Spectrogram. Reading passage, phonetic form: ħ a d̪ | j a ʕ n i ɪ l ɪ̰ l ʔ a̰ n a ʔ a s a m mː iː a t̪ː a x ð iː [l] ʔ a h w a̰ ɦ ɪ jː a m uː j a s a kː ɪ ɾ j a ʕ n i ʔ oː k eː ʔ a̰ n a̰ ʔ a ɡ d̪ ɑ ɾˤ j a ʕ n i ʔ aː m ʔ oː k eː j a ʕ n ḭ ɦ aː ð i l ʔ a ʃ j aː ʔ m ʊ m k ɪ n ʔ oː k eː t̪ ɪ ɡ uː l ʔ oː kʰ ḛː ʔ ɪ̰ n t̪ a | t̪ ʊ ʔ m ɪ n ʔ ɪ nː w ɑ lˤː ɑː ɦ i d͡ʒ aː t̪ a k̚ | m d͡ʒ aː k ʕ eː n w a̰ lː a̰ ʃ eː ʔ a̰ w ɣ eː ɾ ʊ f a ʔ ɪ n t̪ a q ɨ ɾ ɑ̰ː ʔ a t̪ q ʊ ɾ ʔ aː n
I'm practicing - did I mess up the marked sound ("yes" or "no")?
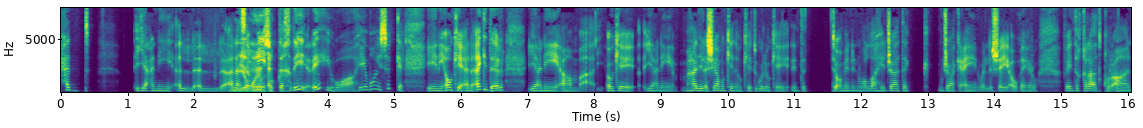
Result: yes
